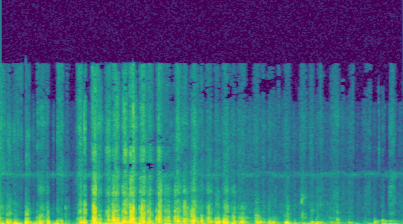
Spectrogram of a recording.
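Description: Fingertips scratch and crumple the surface of a large, thin, dark blue woven polyethylene tent groundsheet. The result is a quiet, irregular stream of dry, rapid scratches and crinkles, about four per second, weighted toward low frequencies with very short decays.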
